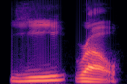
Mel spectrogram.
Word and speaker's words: gyro: say wrong again yeah Yi like easy Ramiro gyro okay gyro not not you're all like the money gyro like gyro Yi ro gyro well how you spell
